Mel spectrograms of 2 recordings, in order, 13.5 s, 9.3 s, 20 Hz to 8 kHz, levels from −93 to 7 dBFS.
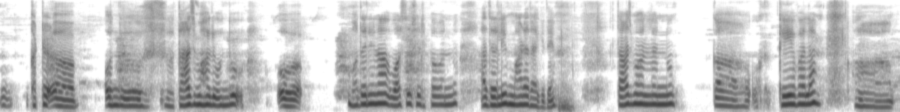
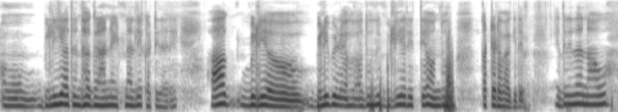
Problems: background sounds at intervals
